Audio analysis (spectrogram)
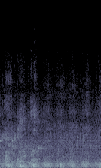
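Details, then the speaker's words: Glonet (Indian Lister-type knockoff) twin-cylinder diesel running after fuel-system cleaning and priming; slow, even beat with light regular rocker ticks about four a second, nothing knocking; left cylinder loses fuel at low speed but runs well now; normal running. "Kind of cool to see the rockers and everything working there like they're supposed to."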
